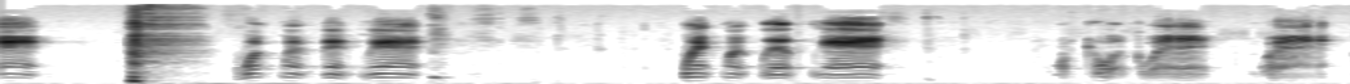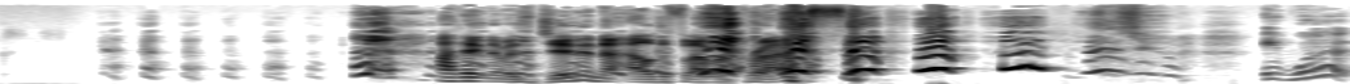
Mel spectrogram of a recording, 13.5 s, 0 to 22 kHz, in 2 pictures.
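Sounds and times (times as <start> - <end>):
woman imitating mother duck quacking to coax a duckling out of a hedge: 1.2 - 2.4, 3.4 - 4.4, 5.3 - 6.7
laughter: 7.3 - 12.7
speech: 9.0 - 10.9.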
